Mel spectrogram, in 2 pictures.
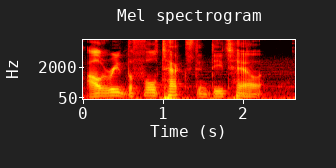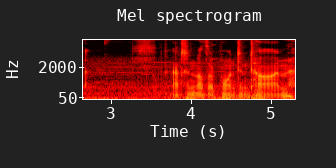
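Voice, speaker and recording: A man giving video game commentary in a deliberate, musing way, sometimes reading dialogue aloud. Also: sits low, big pitch swings, vocal fry. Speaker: let's-play gamer. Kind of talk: roleplay gameplay commentary. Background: video game music.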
